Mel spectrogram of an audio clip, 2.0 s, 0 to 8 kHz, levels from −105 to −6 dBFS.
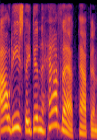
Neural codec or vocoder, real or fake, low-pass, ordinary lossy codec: none; real; 7.2 kHz; MP3, 64 kbps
